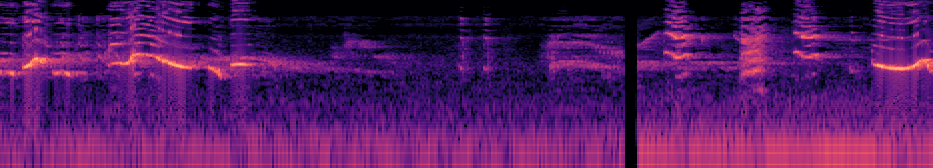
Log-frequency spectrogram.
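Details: Laughingthrush in daily singing practice with a female, giving loud, looping whistled phrases, then a quiet pause, then bursts of harsh, chattering notes mixed with whistles.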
